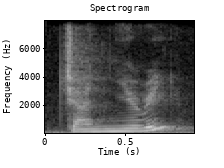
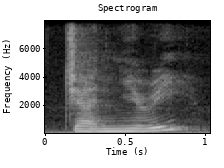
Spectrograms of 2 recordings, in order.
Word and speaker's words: January: So here we have the first one, and I personally pronounce this as January. January. 3 syllables and a kind of y with a schwa sound in the middle. January.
